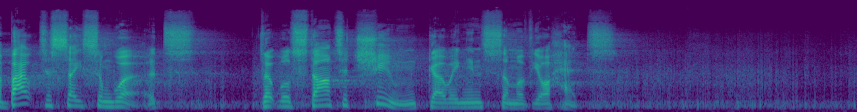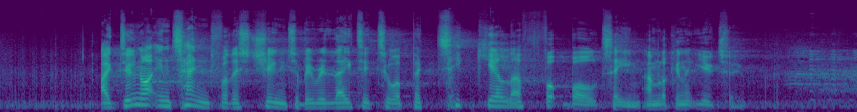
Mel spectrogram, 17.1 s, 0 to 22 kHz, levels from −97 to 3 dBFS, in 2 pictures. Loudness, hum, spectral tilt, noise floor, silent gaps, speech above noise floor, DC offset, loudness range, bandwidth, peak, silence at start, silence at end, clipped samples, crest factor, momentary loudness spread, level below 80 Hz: -36 LUFS; none; -0.5 dB/octave; -69 dBFS; none; 31 dB; under 0.1%; 10 LU; 17 kHz; -10 dBFS; 0 s; 0 s; under 0.1%; 30 dB; 14 LU; under -90 dBFS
